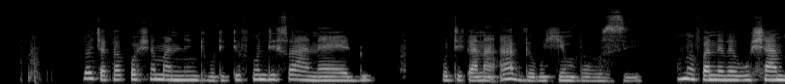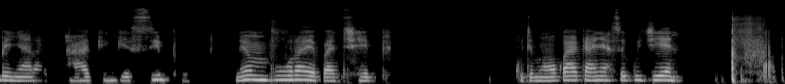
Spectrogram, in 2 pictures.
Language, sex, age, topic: Ndau, female, 18-24, health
